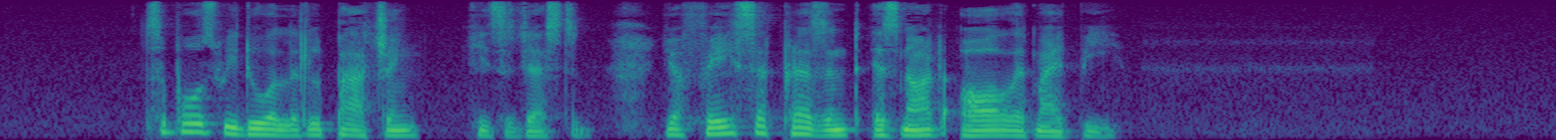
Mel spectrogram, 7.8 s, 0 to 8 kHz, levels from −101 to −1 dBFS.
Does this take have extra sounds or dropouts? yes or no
no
